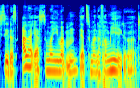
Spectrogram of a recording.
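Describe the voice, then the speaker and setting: In a dry, close sound with no echo, a woman speaks in a normal speaking voice at a fairly high pitch and a moderate pace. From Hamburg, northern Germany. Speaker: podcast guest. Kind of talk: personal storytelling interview.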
